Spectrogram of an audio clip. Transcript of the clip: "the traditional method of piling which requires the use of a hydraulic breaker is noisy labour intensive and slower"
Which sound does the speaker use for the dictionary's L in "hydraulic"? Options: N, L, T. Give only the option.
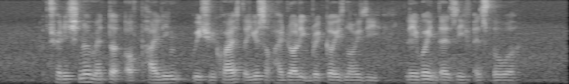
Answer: L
